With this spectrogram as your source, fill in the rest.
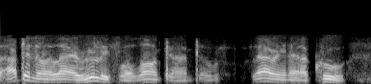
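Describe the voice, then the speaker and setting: Using ordinary pitch variation, a man with a Southern US accent speaks at a medium pitch and a fairly quick pace. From North Carolina, Wilmington. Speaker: radio announcer and jazz writer. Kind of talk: interview.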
